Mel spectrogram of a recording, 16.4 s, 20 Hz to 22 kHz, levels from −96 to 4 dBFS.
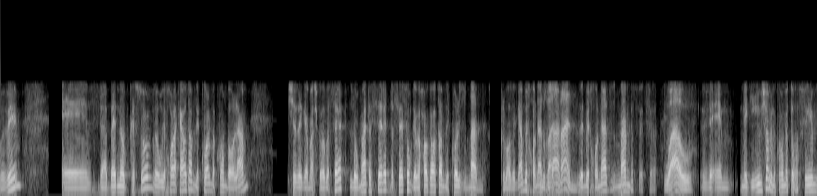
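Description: From start to finish the speech carries the RealAudio 14.4 codec sound: band squeezed to roughly 150 Hz to 3.7 kHz, nothing above 3.8 kHz, and a heavy gargly, muffled smear. That's what an 8 kbit/s dial-up speech coder does when it throws away that much.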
